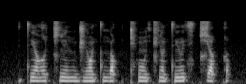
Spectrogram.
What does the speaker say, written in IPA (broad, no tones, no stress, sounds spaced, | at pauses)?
tʲ œ̃ ʁ t͡ɕ ĩ n d͡ʒ ɔ̃ tʲ ŋ ʉ q cʰ ũ t͡ɕ ɔ̃ tʲ ũ sʲ t͡ɕ i q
